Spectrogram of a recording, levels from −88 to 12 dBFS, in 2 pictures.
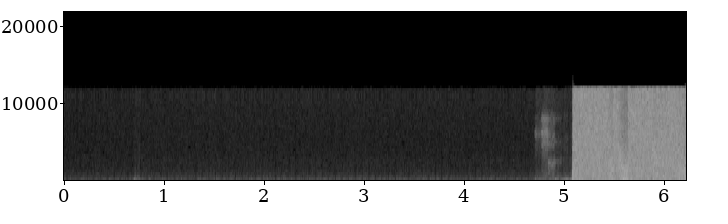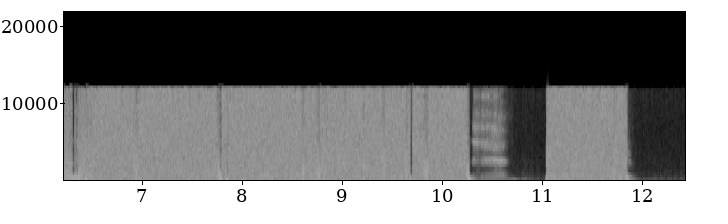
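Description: From start to finish the speech sits under loud, harsh noise, running 1.5 times too fast and pitched up to match: a wrong sample width. Sixteen-bit samples appear to be read as packed 24-bit ones, so each value straddles mismatched bytes and only fragments of the real waveform survive. The speedup separates it from a byte-order swap, which keeps timing intact, and the noise separates it from a plain sample-rate error, which stays clean.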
